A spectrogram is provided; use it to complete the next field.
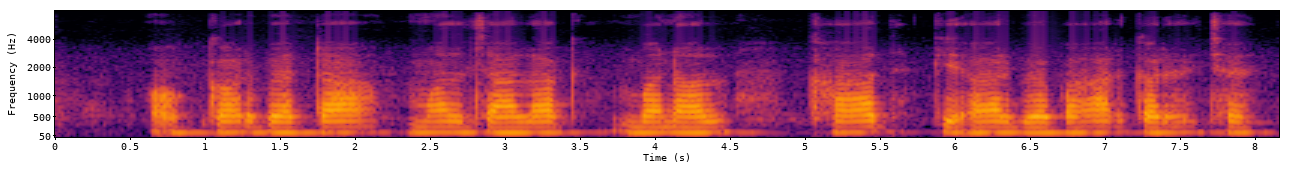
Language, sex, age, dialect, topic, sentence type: Maithili, male, 18-24, Bajjika, agriculture, statement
